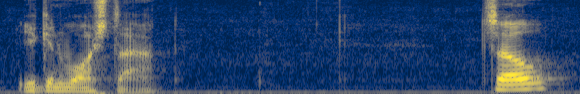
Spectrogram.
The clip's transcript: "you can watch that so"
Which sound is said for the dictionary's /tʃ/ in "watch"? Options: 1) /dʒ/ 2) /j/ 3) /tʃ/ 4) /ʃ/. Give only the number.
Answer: 4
